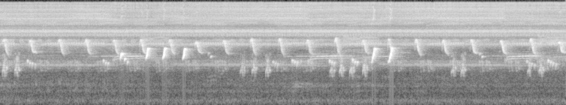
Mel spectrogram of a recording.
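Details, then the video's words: Black-winged bulbul song used as a lure to provoke other birds: sharp bright chirps and short notes mixed with steady repeated downslurred whistles about every half second, with lower buzzy blips beneath. "Suara Pikat Kutilang Emas Super Gacor,,Bikin Burung Lain Pada Emosi"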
